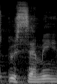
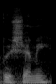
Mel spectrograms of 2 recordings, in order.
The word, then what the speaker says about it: Buscemi: Did you know it's Buscemi? It's not Buscemi. It's pronounced Buscemi. That's a C.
